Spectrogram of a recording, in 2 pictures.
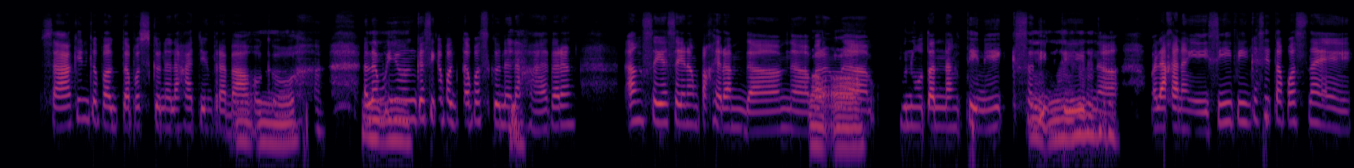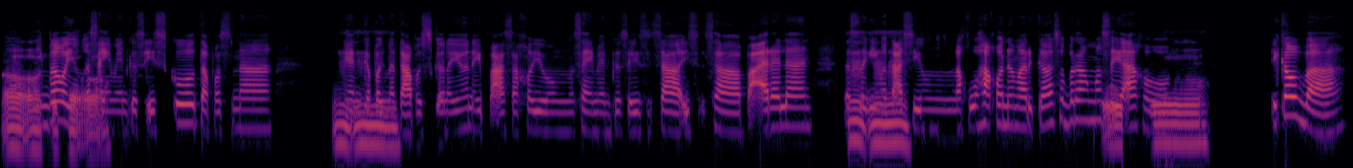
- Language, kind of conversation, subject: Filipino, unstructured, Anu-ano ang mga simpleng gawain na nagpapasaya sa iyo araw-araw?
- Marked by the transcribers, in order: chuckle; throat clearing; laughing while speaking: "Mm"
